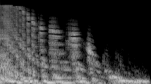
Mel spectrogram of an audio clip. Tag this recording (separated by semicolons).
granular; sounddesign; synthesis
